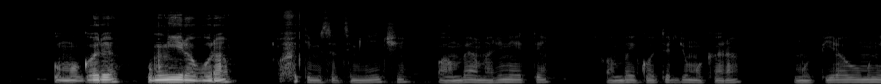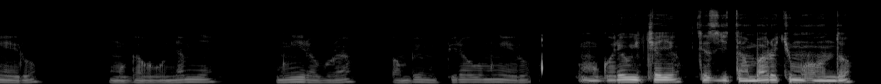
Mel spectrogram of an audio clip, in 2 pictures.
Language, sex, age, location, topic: Kinyarwanda, male, 18-24, Kigali, government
